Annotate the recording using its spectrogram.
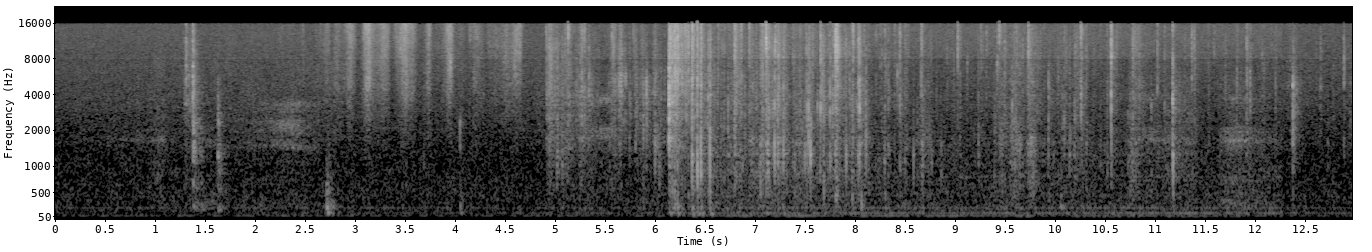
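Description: Plastic bag crinkling as it is handled, a run of small crackles that is busiest about six to eight seconds in.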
